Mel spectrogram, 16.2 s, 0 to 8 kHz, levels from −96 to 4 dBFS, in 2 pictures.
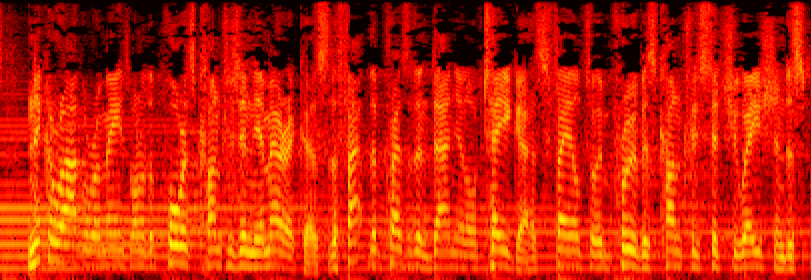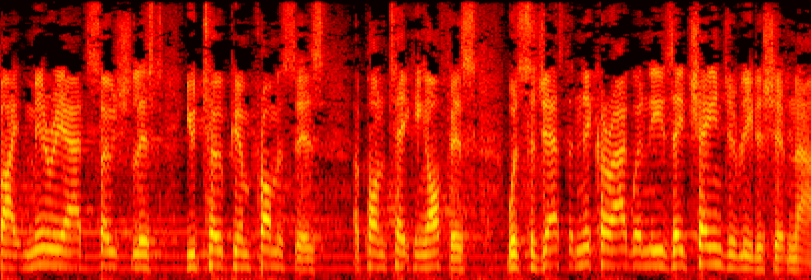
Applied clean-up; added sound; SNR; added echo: none; Piano; 16 dB; none.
